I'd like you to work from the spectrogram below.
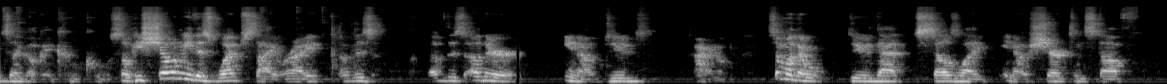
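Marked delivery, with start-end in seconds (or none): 0.3-1.1 hushed, breathy, whispered big guy voice. Retelling a job talk with a big buff gym dude: imitating the big buff dude. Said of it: "this is pretty much my impersonation of the dude".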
